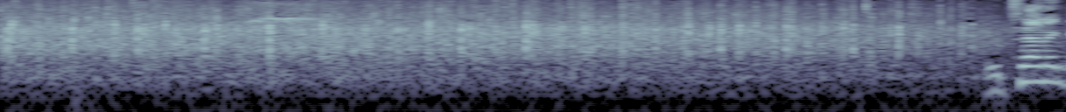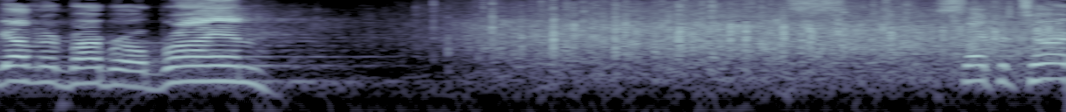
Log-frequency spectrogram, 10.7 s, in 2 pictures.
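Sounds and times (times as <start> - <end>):
audience applause: 0.0 - 5.3, 7.4 - 10.6
speech: 4.9 - 6.8, 10.1 - 10.6.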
